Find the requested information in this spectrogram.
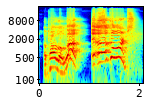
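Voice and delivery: loud, high stammering alarm; panicked girl. Acted. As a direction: cry out in high-pitched fright. Girl character frightened by a corpse.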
